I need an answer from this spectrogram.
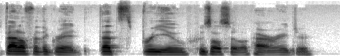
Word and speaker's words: Ryu: it's right oh god it's time to leave rio is how it's pronounced actually yeah that's yeah his name is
